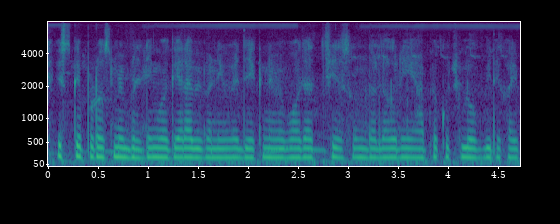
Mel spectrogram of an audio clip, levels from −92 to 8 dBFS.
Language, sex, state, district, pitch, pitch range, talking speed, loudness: Hindi, female, Uttar Pradesh, Gorakhpur, 190 Hz, 185-195 Hz, 305 wpm, -33 LUFS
